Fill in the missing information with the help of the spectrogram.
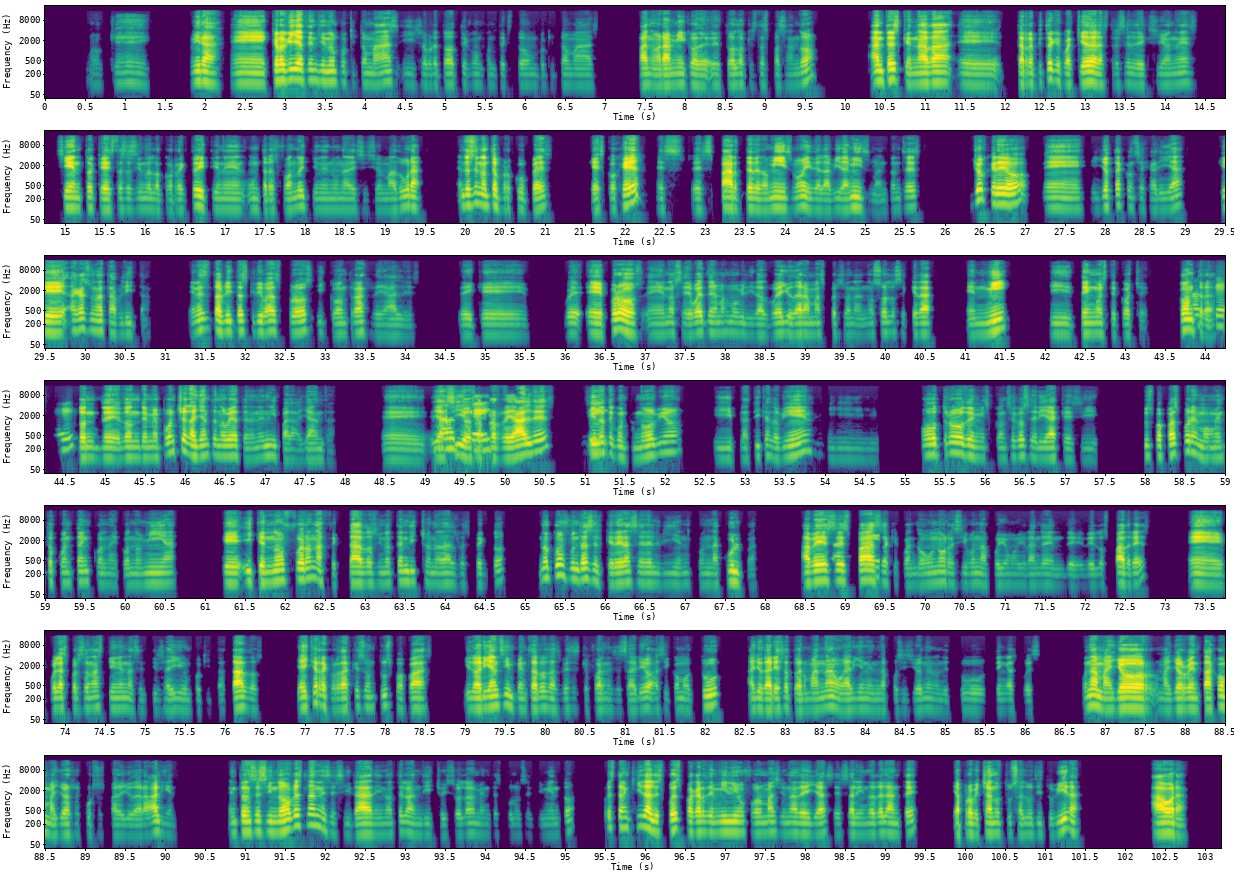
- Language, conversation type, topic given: Spanish, advice, ¿Cómo puedo cambiar o corregir una decisión financiera importante que ya tomé?
- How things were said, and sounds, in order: laughing while speaking: "Okey"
